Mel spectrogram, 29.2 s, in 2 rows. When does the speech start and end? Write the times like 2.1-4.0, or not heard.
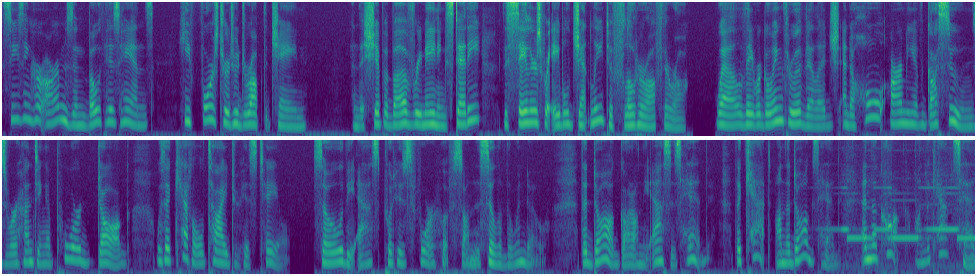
0.0-29.1.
